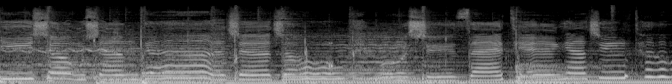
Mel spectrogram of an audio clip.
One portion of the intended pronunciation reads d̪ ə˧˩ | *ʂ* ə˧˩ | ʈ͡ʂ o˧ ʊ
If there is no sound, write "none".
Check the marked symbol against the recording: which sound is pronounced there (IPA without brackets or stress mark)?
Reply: ʈ͡ʂ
